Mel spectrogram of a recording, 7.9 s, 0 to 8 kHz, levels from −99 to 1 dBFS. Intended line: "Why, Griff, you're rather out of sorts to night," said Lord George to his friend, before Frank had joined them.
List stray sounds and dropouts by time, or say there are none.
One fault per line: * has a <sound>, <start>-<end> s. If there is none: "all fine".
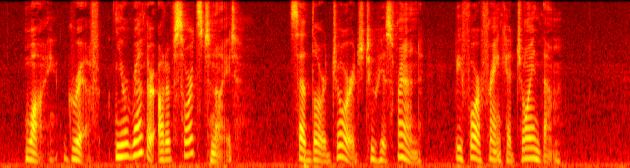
all fine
